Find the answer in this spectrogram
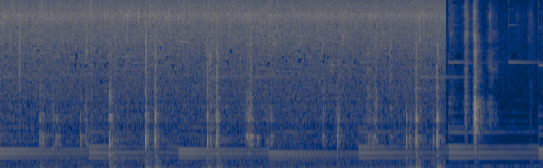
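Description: Food sizzling in a hot frying pan while a utensil stirs it, with irregular knocks and scrapes against the pan. The sizzle cuts off suddenly about nine seconds in, leaving a couple of clinks.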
